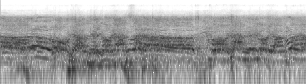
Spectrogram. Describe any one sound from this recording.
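A boy shouts with excitement.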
